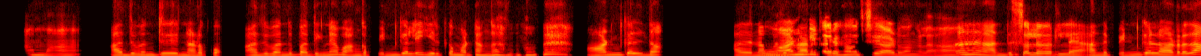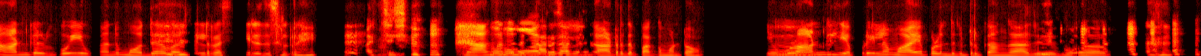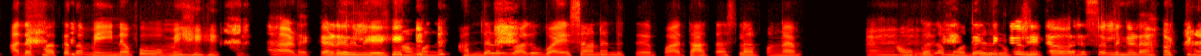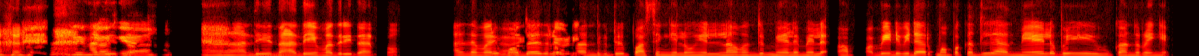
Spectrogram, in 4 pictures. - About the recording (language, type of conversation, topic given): Tamil, podcast, பழமைச் சிறப்பு கொண்ட ஒரு பாரம்பரியத் திருவிழாவைப் பற்றி நீங்கள் கூற முடியுமா?
- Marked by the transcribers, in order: other background noise; laughing while speaking: "அங்க பெண்களே இருக்க மாட்டாங்க"; laugh; laugh; laugh; laughing while speaking: "அத பார்க்க தான் மெயினா போவோமே!"; other noise; laugh; laugh; unintelligible speech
